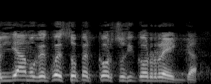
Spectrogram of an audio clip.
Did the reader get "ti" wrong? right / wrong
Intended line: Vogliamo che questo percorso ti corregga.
wrong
